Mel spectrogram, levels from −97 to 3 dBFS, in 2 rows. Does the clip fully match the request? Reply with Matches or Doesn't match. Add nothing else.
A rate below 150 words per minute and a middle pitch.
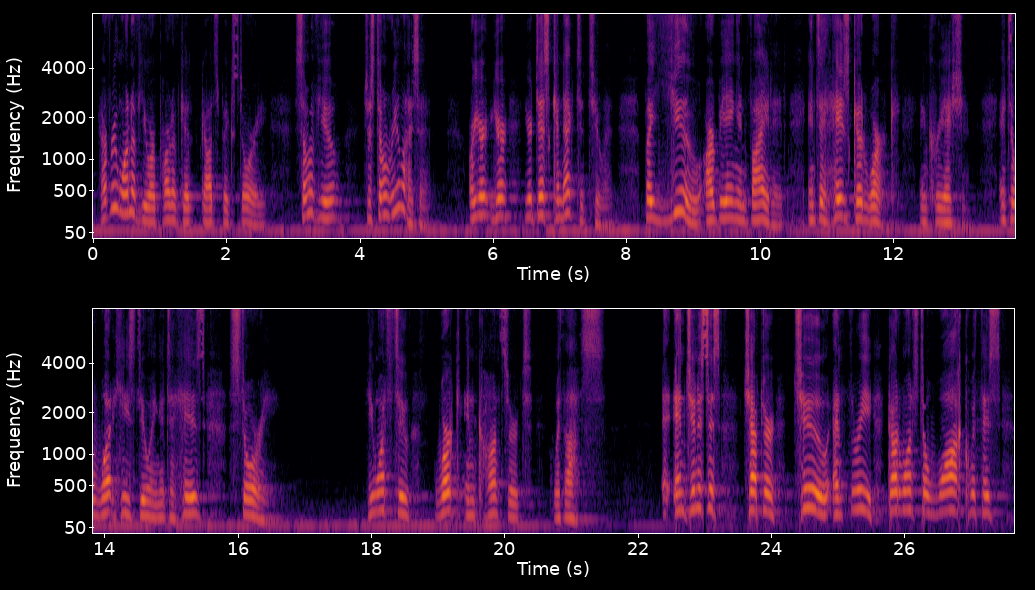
Matches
